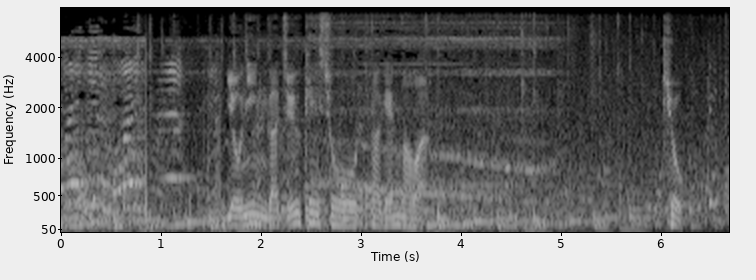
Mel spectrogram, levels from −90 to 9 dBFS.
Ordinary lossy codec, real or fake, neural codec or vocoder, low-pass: none; real; none; 7.2 kHz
